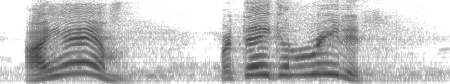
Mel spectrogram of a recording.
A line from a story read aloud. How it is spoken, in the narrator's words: Dick replies cheerfully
